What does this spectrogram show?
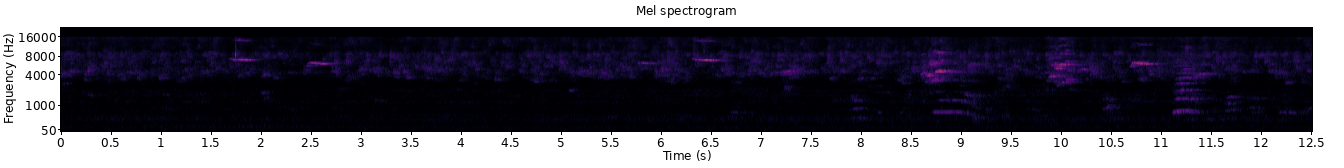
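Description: Birds chirping in short, scattered calls, some sliding quickly down in pitch, growing busier in the second half, over a steady low hum.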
